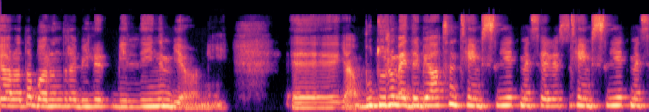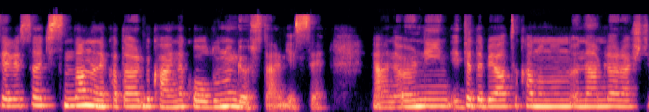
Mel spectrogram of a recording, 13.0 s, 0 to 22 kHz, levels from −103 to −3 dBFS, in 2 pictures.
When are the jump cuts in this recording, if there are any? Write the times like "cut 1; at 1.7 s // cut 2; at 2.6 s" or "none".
cut 1; at 5.7 s // cut 2; at 7.9 s // cut 3; at 11.1 s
